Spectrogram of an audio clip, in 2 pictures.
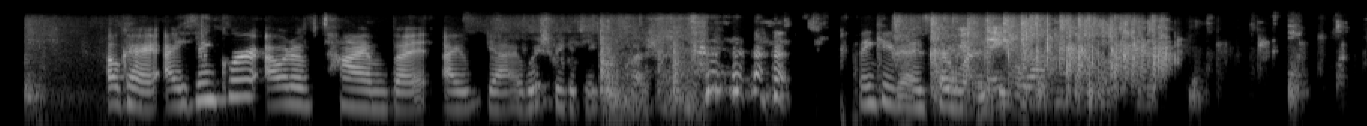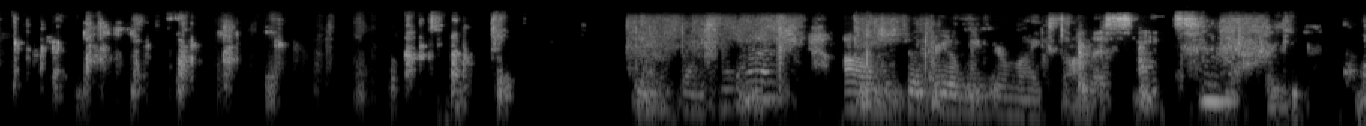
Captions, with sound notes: - Okay, I think we're out of time. Thank you guys so much. (audience applauds) - Feel free to leave your mics on the eat.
